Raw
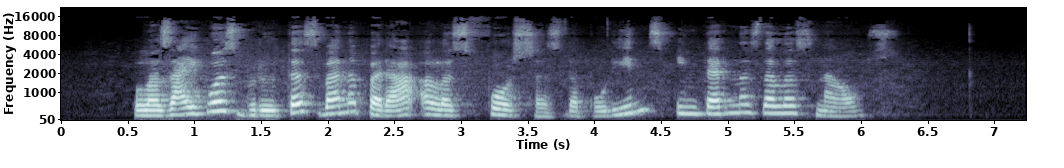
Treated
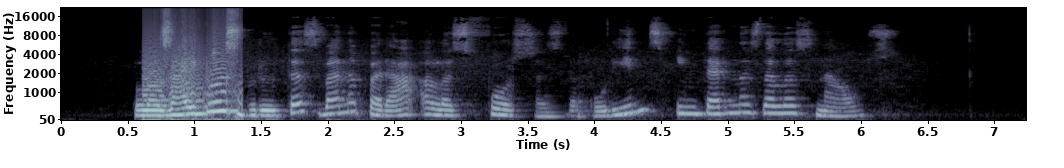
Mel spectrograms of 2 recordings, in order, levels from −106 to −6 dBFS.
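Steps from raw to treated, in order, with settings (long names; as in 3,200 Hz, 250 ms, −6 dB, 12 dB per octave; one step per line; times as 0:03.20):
guitar amp tone stack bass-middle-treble 10-0-1
0:03.40–0:03.89: stiff-string resonator 70 Hz, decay 0.25 s, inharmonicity 0.002
on a send at −12.5 dB: convolution reverb, pre-delay 6 ms
0:00.62–0:01.37: on the sum: power curve on the samples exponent 0.35
in parallel at −2.5 dB: downward compressor, threshold −46 dBFS, peak gain reduction 12.5 dB
on the sum: level +1 dB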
